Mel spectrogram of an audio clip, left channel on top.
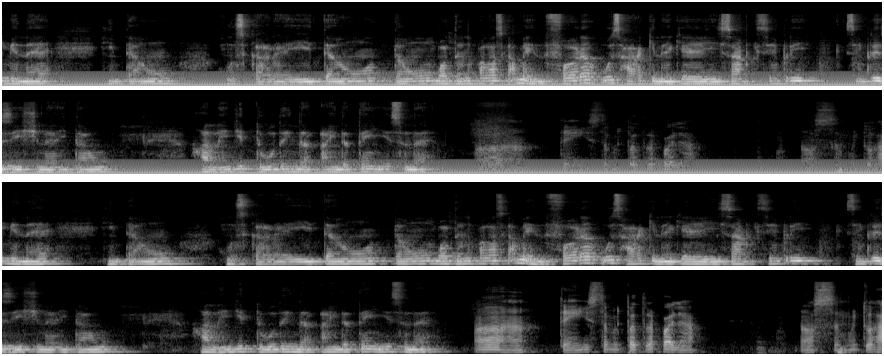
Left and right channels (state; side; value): noise; left; hum, 5 dB below the sound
